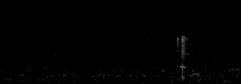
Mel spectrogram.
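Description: Near silence with a few faint, sharp clicks: one at the start, a couple of fainter ones in the middle, and a short double click, the loudest, near the end.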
